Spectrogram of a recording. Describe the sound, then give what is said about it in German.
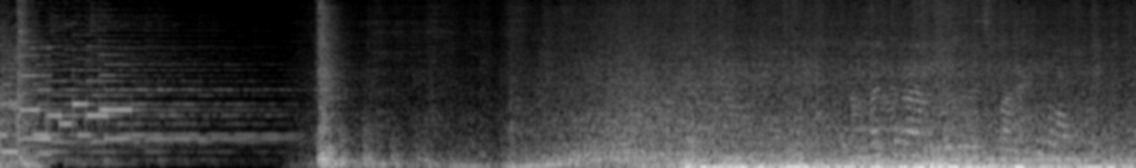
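A bus engine strains with a deep, heavy rumble that grows louder and rougher toward the end, following a sharp clunk. A voice or radio is heard briefly at the start. “Oh Gott, der Bus leidet richtig.”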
